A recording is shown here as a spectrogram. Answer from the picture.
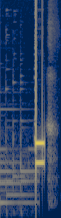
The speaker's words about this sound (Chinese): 嗯，是小天的电话。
